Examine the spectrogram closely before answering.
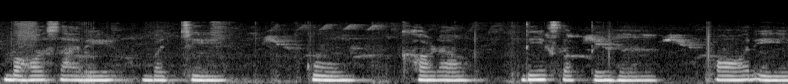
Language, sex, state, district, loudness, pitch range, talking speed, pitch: Hindi, female, Bihar, Kaimur, -12 LUFS, 195-205 Hz, 75 wpm, 195 Hz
